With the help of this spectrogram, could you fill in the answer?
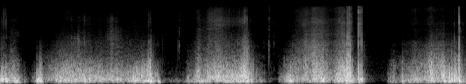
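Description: Long acrylic nails of both hands scratch and rub a fluffy grey-white synthetic faux fur cover on a microphone, soft and hollow. A dense, crackly rustling comes through close and full, weighted in the low and middle range, in several long passes separated by brief silent gaps.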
